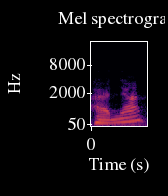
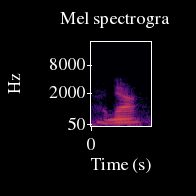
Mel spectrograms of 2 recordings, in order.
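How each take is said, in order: No difference in how they are said.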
